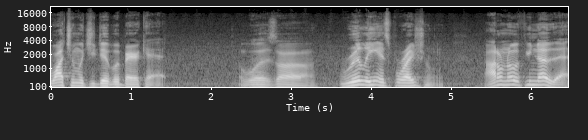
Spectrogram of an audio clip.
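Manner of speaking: moved, heartfelt, emotional, swooping voice. Thanking the other speaker for being an inspiration, getting emotional. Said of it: "I'm getting emotional in here".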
